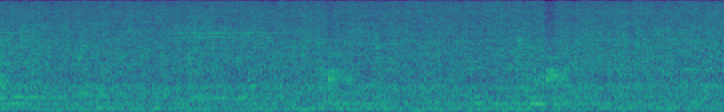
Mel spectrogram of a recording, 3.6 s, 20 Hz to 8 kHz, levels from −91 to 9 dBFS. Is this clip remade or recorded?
recorded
